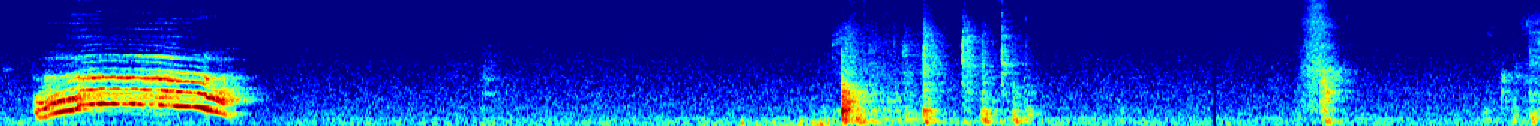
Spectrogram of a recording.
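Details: Lonely, clingy Shiba Inu howling while left alone as the other dog is walked; one long arching howl that rises then falls, followed by quiet rustling, thumps and a person laughing.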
